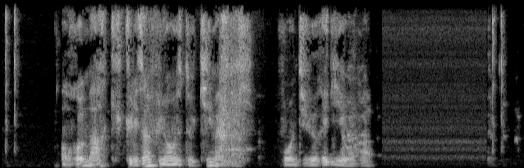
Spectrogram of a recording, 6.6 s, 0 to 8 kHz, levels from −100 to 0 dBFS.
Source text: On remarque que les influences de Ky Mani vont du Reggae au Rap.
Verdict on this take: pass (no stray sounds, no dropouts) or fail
pass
